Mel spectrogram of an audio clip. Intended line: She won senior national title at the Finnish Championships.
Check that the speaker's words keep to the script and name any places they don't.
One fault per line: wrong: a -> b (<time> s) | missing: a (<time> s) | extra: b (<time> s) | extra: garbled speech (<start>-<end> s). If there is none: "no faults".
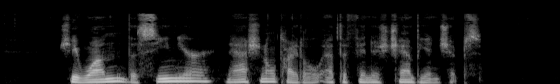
extra: the (1.3 s)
